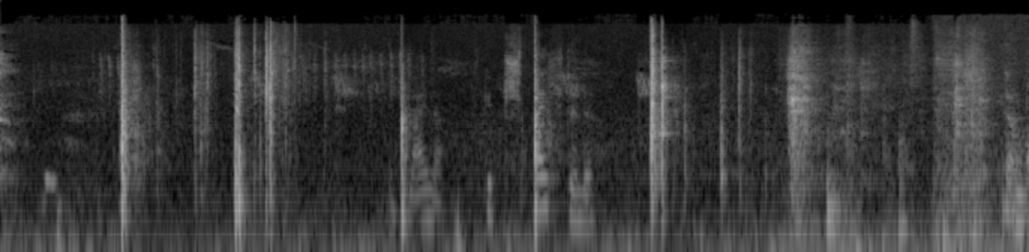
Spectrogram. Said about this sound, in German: ich spalte erst ein bisschen Holz.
